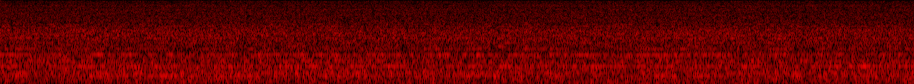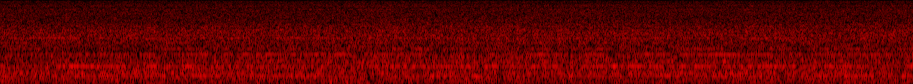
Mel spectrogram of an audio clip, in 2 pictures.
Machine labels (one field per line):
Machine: fan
